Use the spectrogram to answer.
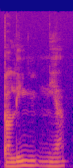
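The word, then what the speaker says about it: Palhinha: Pa Palinja. Palinja. Palinja. Palinja. Ja, staat LH, maar het is een J.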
